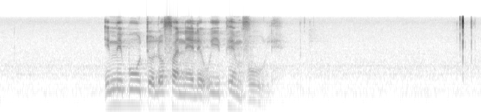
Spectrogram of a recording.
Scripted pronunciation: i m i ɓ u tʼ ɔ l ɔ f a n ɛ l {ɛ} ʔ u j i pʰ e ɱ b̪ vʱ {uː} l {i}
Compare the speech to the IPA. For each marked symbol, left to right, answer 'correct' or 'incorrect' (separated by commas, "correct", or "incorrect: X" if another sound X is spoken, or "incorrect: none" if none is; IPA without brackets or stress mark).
correct, correct, incorrect: ɛ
